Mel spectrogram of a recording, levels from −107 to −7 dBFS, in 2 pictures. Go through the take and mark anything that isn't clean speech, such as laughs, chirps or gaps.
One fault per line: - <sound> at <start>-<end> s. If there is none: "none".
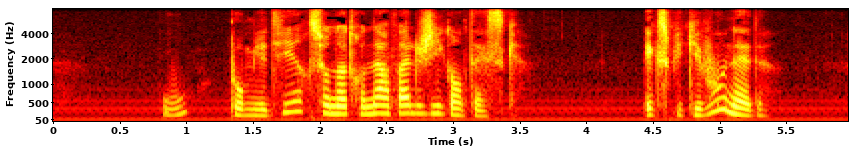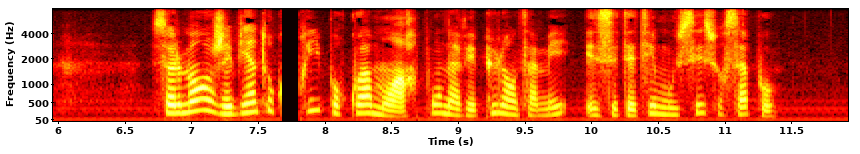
- dropout at 7.7-7.8 s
